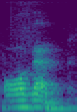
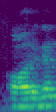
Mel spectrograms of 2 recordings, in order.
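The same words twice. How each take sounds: First: The r sound after the vowel is silent. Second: The r sound after the vowel is pronounced. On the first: The speaker calls it right. "आर को silent करके pronounce करते हैं" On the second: The speaker calls it wrong. "ऑर्गन नहीं बोलेंगे"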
